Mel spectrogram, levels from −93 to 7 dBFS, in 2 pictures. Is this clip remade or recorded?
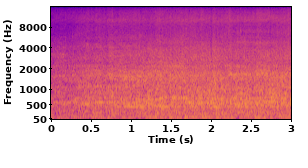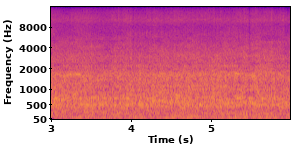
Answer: remade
